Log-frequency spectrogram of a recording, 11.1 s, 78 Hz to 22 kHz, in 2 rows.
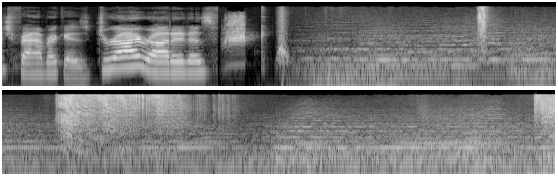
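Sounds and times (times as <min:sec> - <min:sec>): background music: 0:02.8 - 0:11.0
fabric ripping: 0:04.7 - 0:05.0, 0:06.1 - 0:07.9.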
